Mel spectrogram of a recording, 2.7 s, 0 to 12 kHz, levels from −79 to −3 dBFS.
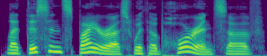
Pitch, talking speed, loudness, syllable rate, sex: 200 Hz, 155 wpm, -16 LUFS, 4.7 syllables/s, female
